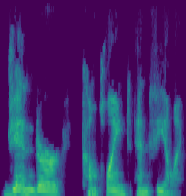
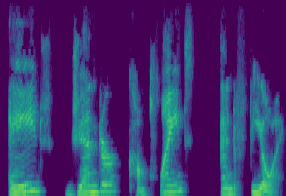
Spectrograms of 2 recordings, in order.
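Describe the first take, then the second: First: Said in the usual way. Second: Each word lifted high and rising: "age", "gender", "complaint", then "feeling" falling; stressed list. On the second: Shown as a demonstration. Teacher flagging the slots to fill in, with stressed rises. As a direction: mark every slot in the template with a rising lift.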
